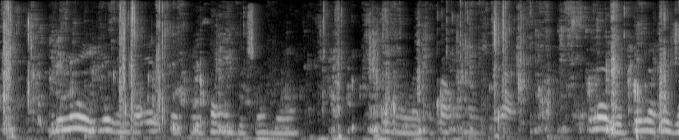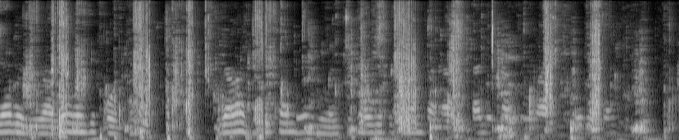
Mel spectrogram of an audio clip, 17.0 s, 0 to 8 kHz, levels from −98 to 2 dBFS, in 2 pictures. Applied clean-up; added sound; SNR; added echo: classical method log-MMSE.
